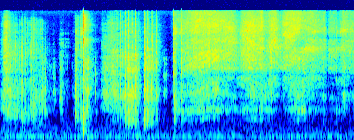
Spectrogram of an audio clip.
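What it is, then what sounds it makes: Paper book pages rubbed and turned. Long nails and fingertips rub and squeeze the edges of the heavy, coarse pages of a large open Paper Houseboat photo book, then turn the pages. Bright, crinkly paper rustles and scrapes come in bursts, with one sharp crisp snap near the start. The sound then settles into a steady, airy papery swish as the pages turn.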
